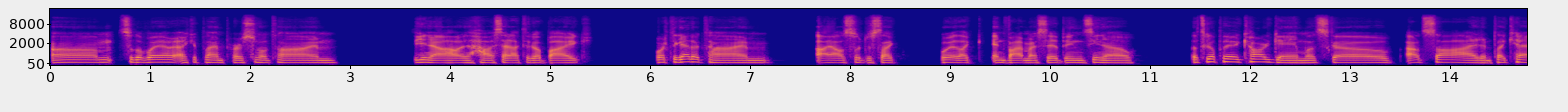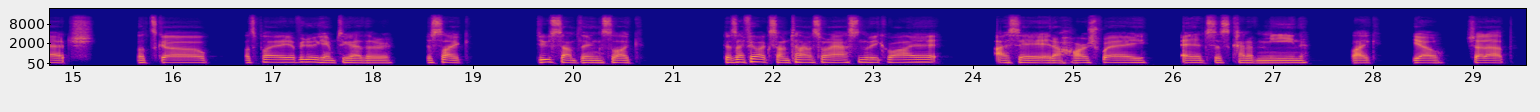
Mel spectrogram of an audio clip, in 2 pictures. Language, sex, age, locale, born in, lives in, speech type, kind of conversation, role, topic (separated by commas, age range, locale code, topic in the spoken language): English, male, 18-19, en-US, United States, United States, conversation, unstructured, none, How can you balance personal space and shared time to strengthen your connection?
